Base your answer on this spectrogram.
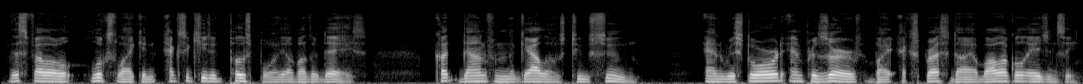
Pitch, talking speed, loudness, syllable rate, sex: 125 Hz, 140 wpm, -17 LUFS, 4.7 syllables/s, male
